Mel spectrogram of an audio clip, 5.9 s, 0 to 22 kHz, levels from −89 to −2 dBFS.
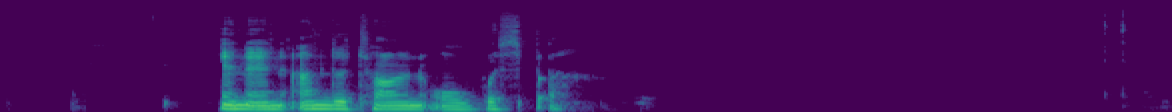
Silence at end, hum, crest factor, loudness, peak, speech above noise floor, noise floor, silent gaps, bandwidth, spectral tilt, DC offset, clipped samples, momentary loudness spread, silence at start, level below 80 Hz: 3.05 s; none; 22 dB; -31 LUFS; -14 dBFS; over 59 dB; under -90 dBFS; none; 10.5 kHz; -8 dB/octave; under 0.1%; under 0.1%; 18 LU; 1.1 s; -72 dBFS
